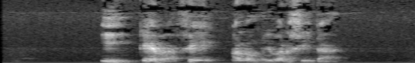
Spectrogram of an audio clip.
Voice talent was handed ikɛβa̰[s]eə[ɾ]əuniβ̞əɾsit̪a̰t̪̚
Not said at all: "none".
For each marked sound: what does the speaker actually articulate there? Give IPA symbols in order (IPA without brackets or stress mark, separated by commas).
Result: f, l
